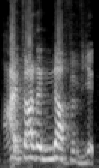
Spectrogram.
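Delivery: sudden furious shout, high and very loud; exasperated outburst. Acted. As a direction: explode at someone you are sick of. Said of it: "Sorry for that outburst".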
